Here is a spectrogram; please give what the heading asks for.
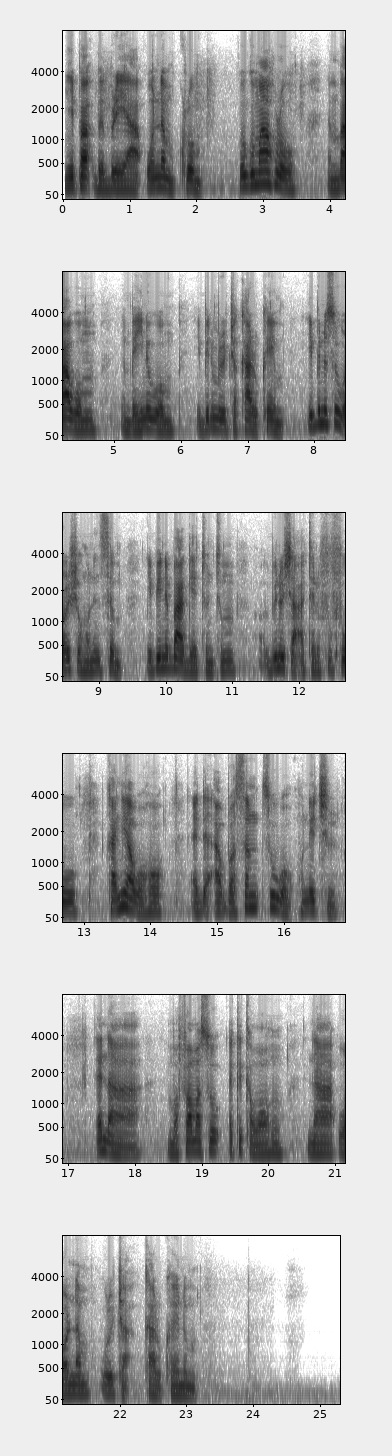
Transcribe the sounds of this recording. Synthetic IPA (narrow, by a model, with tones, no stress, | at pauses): ɲĩ˦pʰa˦be˨bɾe˨a˨wɔ̃˦nã˦˨mkʰɾo˦m | wɔ˦ɡu˦ma˦ɦʊ˦ɾʊ˨w | m̩˨ba˦˨wɔ̃˨m | m̩˨bæ˨ɲi˦nɪ̃˦wɔ̃˨m | e˨bi˦nʊ̃˦mɪ̃˦˨ɾɪ˨t͡ɕᶣa˨kʰa˦˨ɾɪ˨kʷʰɛ̃˦˨m˨ | e˨bi˦nʊ̃˦sʊ˦wɔ̰˨ɪ˦ɕᶣɛ˨ɦʊ̃˦nʊ̃˦n̩˦sã˦˨m | e˨bi˦nʊ̃˦ba˦˨ɡɪ˨ɛ˨tʰʊ̃˨ntʰũ˦m | e˨bi˦nʊ̃˦ɕɛ̰˨ʔa̰˨tʰa˨ɾɪ˨fu˦fu˦kʰã˨ɲɪ̃˦a˨wɔ˨ɦɔ˦ɛ̰˨dɪ˨ʔa˨bɔ˨sã˦nsʊ˦wɔ˨hʊ̃˦n˦æ˦t͡ɕʰi˨ɾ | ɛ˦nãː˨ | m̩˨ã˨fa˦mã˦sʊ˦ɛ˦kʰɛ˦kʰa˨wɔ̃˨˦ɦʊ̃˦ | nã˨wɔ˨˦nã˦mwɔ˦ɾɪ˦t͡ɕᶣa̰˨kʰa˨ɾɪ˨kʰãː˦nʊ̃˦˨m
